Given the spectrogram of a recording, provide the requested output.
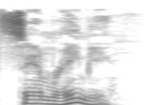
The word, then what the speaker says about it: Raimi: Oh my gosh, it's Sam Raimi.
